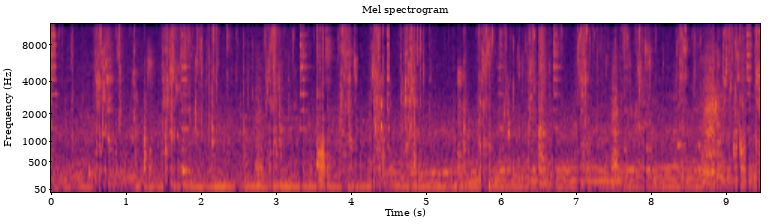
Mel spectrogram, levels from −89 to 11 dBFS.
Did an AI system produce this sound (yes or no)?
no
